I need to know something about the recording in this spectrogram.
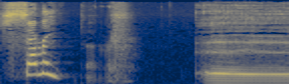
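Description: A person's voice making wordless sounds: a short vocal sound sliding in pitch, then after a brief silence a long, steady, low held 'euh' of hesitation.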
